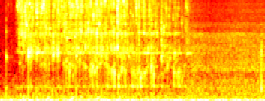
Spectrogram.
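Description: Wine is poured into a glass up close, a steady gurgling, splashing stream lasting about two seconds before it stops and a quiet room tone remains.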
